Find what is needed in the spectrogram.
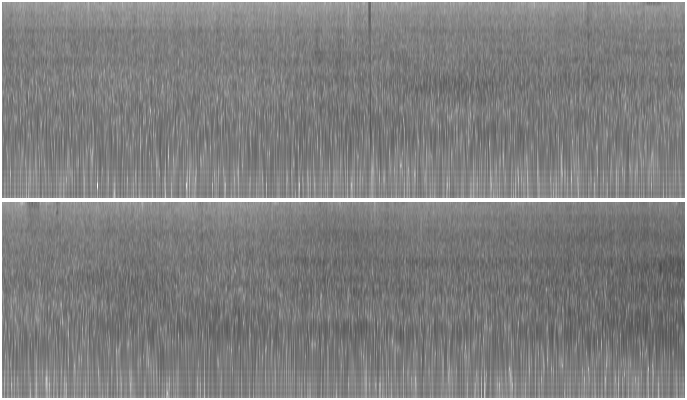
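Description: Steady low rumble of road traffic passing close by, growing slightly louder near the end as a vehicle approaches.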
